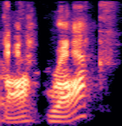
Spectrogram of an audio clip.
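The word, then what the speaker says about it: Bachrach: I I Eban Moss I can pronounce. Is it Is it Bakarak? Bakar rock.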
